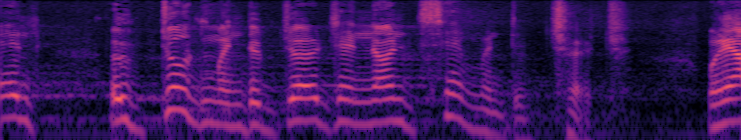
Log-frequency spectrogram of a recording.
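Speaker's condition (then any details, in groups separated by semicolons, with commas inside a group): Cerebral palsy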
